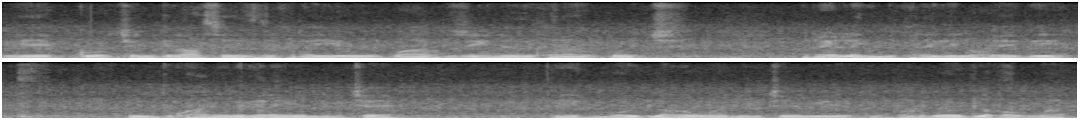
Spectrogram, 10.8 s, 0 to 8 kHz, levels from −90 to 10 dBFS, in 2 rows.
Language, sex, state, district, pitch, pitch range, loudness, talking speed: Hindi, male, Bihar, Lakhisarai, 110 Hz, 105-110 Hz, -15 LUFS, 200 wpm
